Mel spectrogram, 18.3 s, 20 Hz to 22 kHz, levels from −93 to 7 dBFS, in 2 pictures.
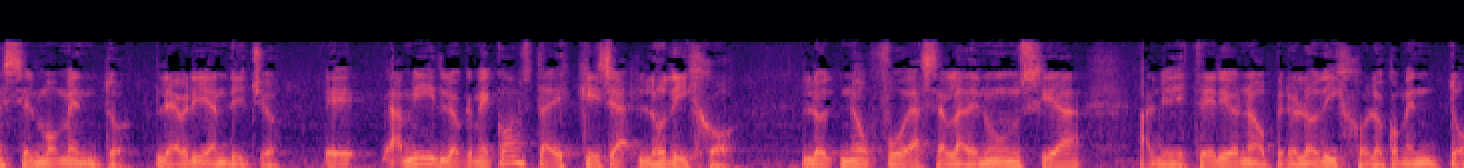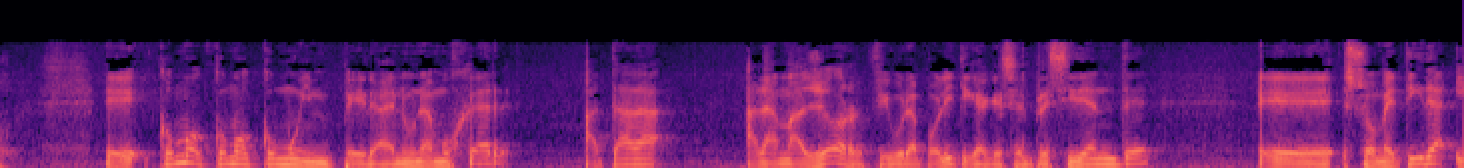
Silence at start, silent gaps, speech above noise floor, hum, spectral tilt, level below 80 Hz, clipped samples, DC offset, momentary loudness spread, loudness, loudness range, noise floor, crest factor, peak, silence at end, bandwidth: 0 s; none; 22 dB; none; -5.5 dB/octave; -36 dBFS; under 0.1%; under 0.1%; 8 LU; -23 LUFS; 2 LU; -44 dBFS; 16 dB; -6 dBFS; 0 s; 8 kHz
